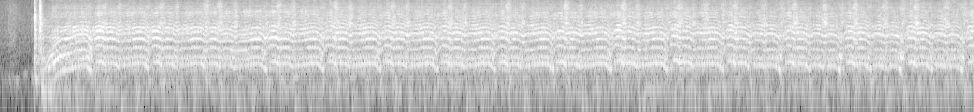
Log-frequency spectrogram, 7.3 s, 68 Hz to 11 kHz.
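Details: Diesel sawmill wheel loader sat 20 years: steady whirring crank pulse throughout, never fires or picks up; they think it's not getting fuel, sounds like it wants to start.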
